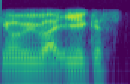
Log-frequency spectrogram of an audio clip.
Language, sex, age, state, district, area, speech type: Sanskrit, male, 18-30, West Bengal, Dakshin Dinajpur, rural, conversation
